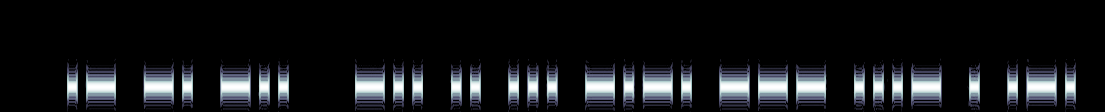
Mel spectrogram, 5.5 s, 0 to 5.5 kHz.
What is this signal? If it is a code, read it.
Morse code, heard as a keyed tone, about 25 wpm, 600 Hz. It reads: AND DISCOVER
